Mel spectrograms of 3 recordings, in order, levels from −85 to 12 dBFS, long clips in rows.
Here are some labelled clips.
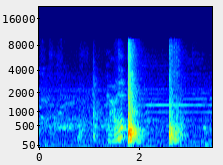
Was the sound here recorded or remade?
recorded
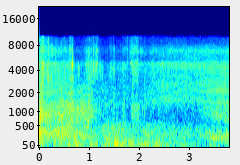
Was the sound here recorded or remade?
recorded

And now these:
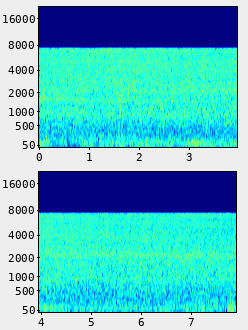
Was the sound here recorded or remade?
recorded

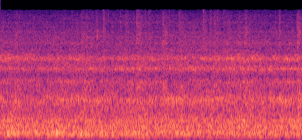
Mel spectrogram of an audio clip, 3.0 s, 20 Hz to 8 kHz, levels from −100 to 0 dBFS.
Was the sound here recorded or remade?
recorded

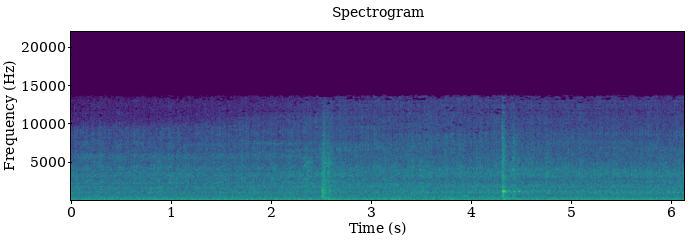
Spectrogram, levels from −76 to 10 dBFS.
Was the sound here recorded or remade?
recorded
